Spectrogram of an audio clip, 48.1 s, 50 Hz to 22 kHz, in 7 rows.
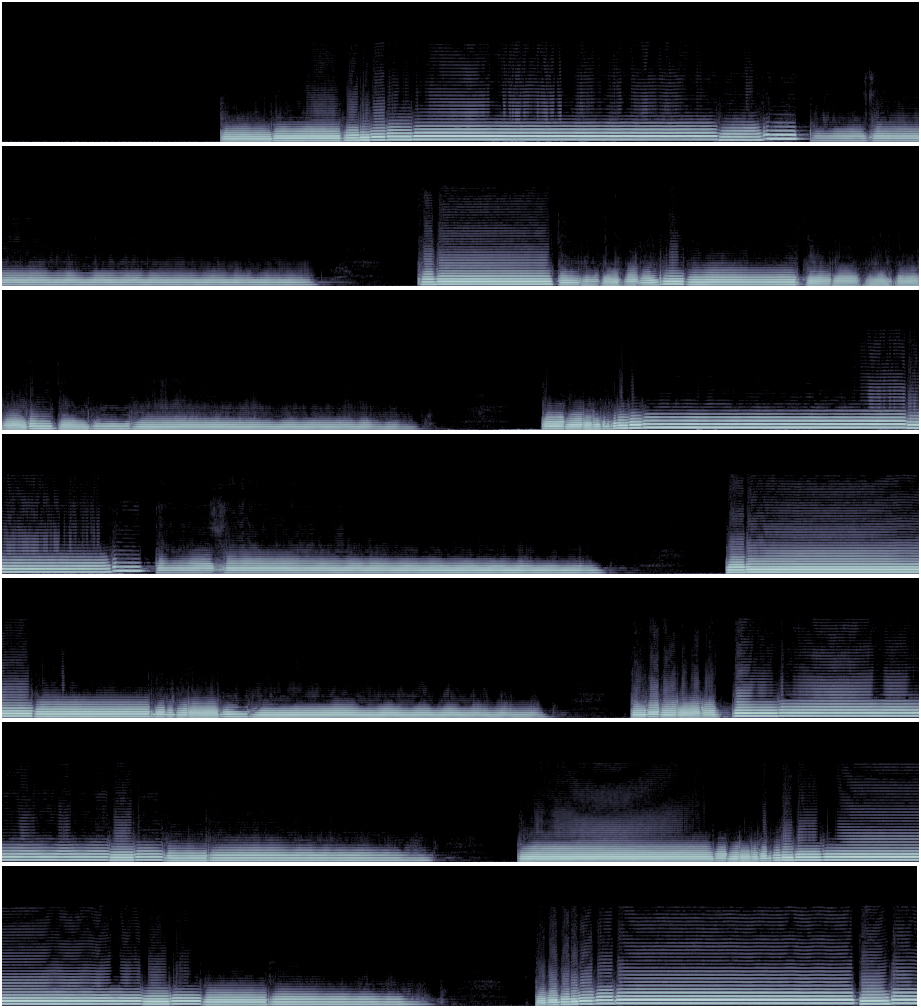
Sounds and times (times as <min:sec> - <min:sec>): Trumpet: 0:01.6 - 0:48.1.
